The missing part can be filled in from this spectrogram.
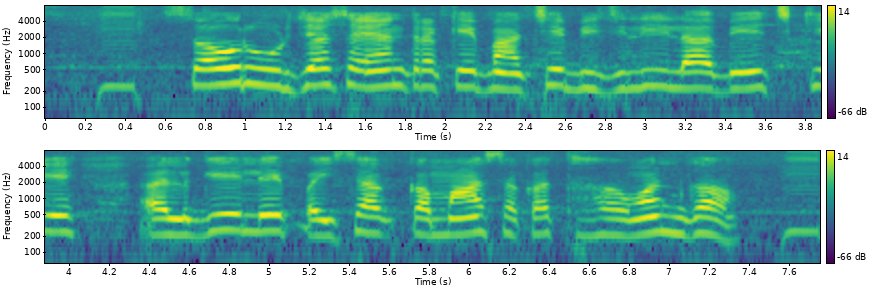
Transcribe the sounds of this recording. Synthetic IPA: səʊɾuːɾd͡ʒasəjə̃nt̪ɾəkebãːt͡ʃebɪd͡ʒlilabeːt͡ʃkeɐ̰lɡelepəɪsakɐmasəkət̪ʰɦəʋənɡaː

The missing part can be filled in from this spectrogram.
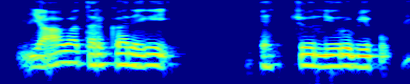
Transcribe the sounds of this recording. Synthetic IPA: ja̰ːʋɐt̪ɐɾkaːɾeɡe | et͡ʃːuniɾubeːkṵ

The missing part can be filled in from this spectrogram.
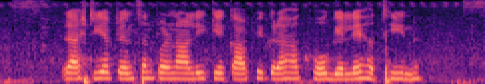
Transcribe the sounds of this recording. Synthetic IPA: ɾaːʃʈɾiːjəpẽːnsənpəɾɳaːlikekaːpʰiɡɾaːɦəkɦoɡeːleɦət̪ʰiːn

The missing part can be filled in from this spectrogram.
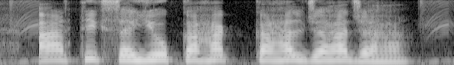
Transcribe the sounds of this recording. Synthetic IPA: aːɾt̪ʰɪksəjoːɡ̚kaɦakaɦəld͡ʒaɦad͡ʒaɦa

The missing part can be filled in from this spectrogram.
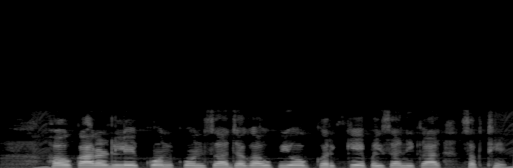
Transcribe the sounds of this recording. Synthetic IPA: həwkaːɾəɽlekɔːnkɔːnsad͡ʒəɡəʊpjoːɡ̚kəɾkepəɪsanɪkaːlsəkt̪ʰẽː

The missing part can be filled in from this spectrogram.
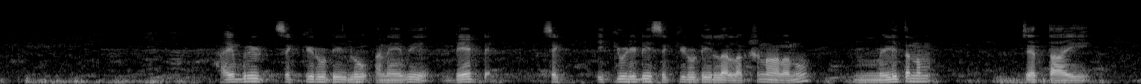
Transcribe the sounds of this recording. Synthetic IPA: hɐjbɾiɖsekjuːɾiʈiːluʔɐne̞ːʋiɖeːʈ | ekjuːɾiʈisekjuːɾiʈiːlɐlɐkʂɐɳaːlɐnumiɭit̪ɐnɐm | t͡ʃɛːt̪ːaːji

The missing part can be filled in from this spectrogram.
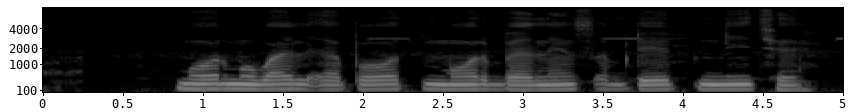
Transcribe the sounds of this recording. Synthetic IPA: moːɾmoːbaːɪleːɾpoːʈ̪moːɾbeːlẽnsəp̚ɖeːʈ̚niːt͡ʃʰeː

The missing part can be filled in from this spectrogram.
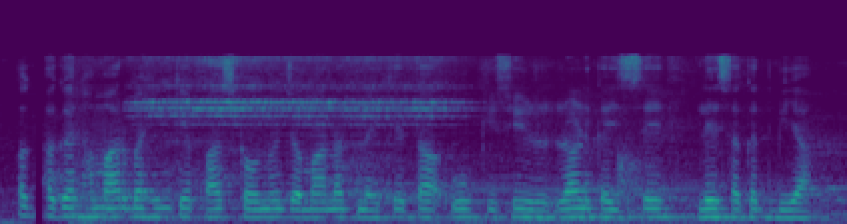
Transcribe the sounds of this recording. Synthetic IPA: ɐɡəɾɦɐmaːɾbɐɦɪnkepaːskoːnod͡ʒɐmaːnət̪nɐɦkʰeːt̪aʔoːkɪsiɾəɽ̃kɐɪse | leːsɐkət̪bɪjaː

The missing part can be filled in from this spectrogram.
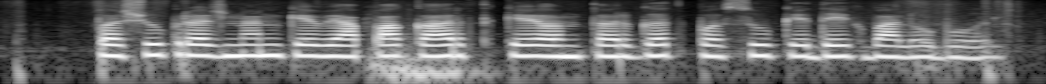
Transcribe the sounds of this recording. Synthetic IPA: pəʃupɾəd͡ʒnənkeʋjaːpakəɾt̪ʰkeə̃nt̪əɾɡət̪pəʃuked̪eːkʰbaːlobʱoːl

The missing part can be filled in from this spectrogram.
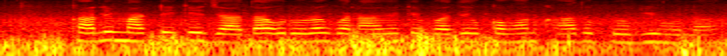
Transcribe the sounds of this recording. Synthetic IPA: kʰaːlimaːʈːiked͡ʒjaːd̪aʊɾoːɾək̚bɐnaːʋekebəd̪eʊkəmənkʰaːd̪ʊpjoːɡiɦoːlaː

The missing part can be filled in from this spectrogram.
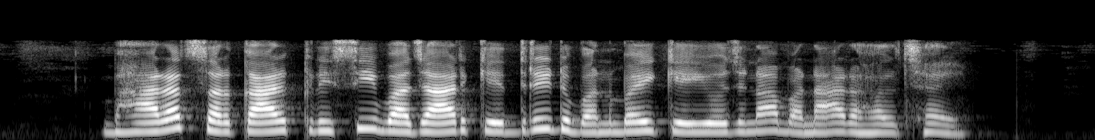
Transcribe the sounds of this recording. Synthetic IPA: bʱaɾət̪səɾkaɾkɾisibad͡ʒaɾked̪ɾiɖbənbəjkejod͡ʒnabənaɾəɦəlt͡ʃʰɛ

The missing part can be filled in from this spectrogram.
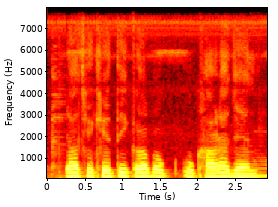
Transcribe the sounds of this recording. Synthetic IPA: aːd͡ʒkekʰeːt̪ikəpʊkʰaːɽad͡ʒɛːl

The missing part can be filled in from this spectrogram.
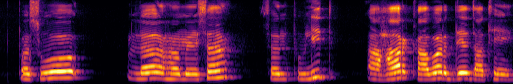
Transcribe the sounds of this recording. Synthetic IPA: pəsuo | ləɦəmesa | sənt̪ulit̪ | aɦaɾkabəɾd̪ed͡ʒat̪ʰe

